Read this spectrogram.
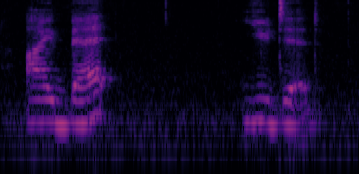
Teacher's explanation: rather than releasing air through the teeth, the mouth simply moves in to the next sound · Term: No release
